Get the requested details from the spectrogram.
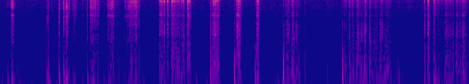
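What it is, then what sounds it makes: Dried gourd shell half scratched. The inner surface of a small hollow dried gourd half is scratched with a toothpick and fingernails. It makes a quiet run of short, dry scratching and scraping bursts with quick pauses between them. The strokes carry a hollow, low body under a faint bright rasp, and each dies away almost at once.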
